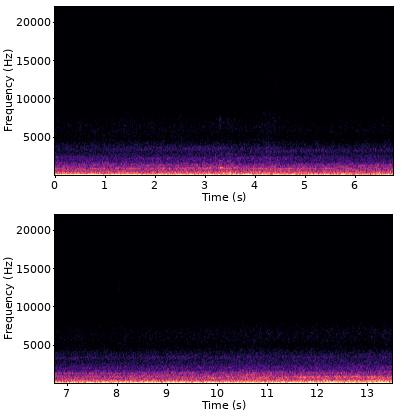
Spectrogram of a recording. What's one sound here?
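A subway train rumbles steadily as it moves.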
